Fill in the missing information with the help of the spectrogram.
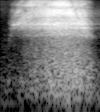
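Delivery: drawn-out "shh" to silence someone; sharp shush. Acted. Crowd silencing the blind beggar, shushing. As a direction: hush a noisy man.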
